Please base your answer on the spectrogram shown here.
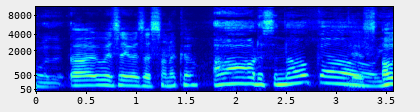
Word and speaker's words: Sunoco: It was a Sunoco.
